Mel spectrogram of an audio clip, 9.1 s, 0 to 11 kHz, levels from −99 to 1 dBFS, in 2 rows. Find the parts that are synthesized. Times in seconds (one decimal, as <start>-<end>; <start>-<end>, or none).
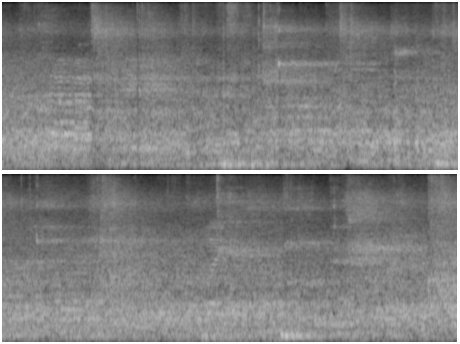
1.8-2.5; 3.3-4.3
